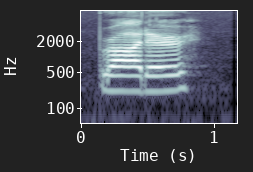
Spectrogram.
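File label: "broader", US English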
